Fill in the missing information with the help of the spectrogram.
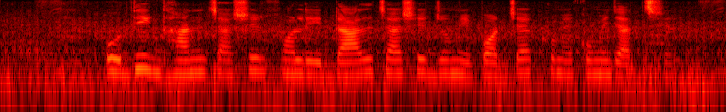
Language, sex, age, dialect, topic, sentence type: Bengali, female, 36-40, Standard Colloquial, agriculture, statement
